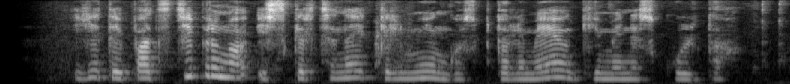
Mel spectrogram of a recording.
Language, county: Lithuanian, Marijampolė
